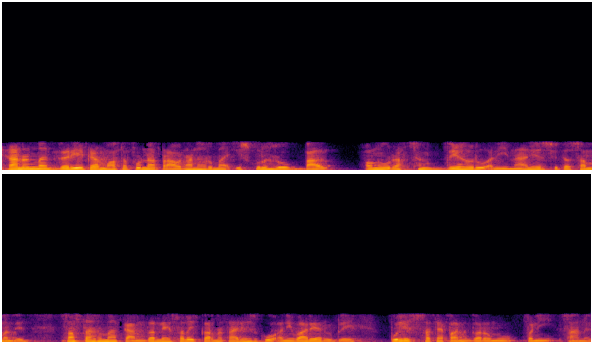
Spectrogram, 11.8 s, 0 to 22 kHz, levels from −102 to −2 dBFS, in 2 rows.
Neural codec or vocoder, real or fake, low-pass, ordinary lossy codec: codec, 16 kHz, 2 kbps, FunCodec, trained on Chinese and English, 25 frames a second; fake; 3.6 kHz; AAC, 24 kbps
